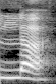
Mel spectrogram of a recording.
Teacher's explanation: उच्चारण करते समय हमारी जीभ का अग्रभाग मसूड़े को स्पर्श करता है जिससे प्राणवायु का मार्ग अवरुद्ध हो जाता है। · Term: पार्श्विक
